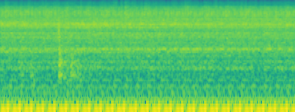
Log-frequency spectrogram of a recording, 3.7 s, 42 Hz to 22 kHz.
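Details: BMW E46 330Ci Clubsport with M54 engine, off the road 7 years, cone filter fitted, MAF reading zero and unplugged with no change; rough idle with a steady, slightly uneven low thump about three and a half beats a second; engine misfire at idle.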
